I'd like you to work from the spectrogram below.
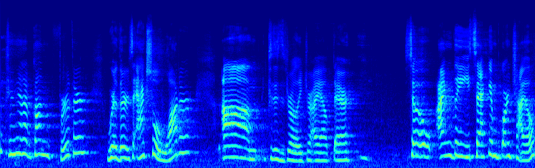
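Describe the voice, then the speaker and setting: A woman speaks at a fairly slow pace with very wide pitch swings. Audible room echo surrounds her voice. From Albuquerque, New Mexico. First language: Spanish. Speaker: recovery program coordinator. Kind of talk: conference talk. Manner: casual, joking.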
